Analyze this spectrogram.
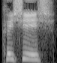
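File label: "kishish" nominative, Archi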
